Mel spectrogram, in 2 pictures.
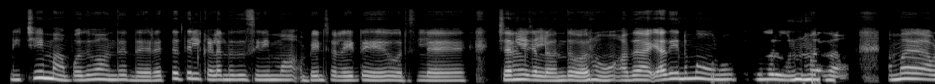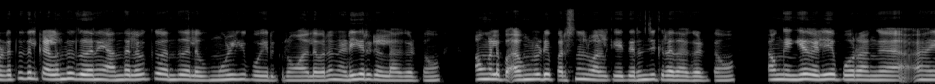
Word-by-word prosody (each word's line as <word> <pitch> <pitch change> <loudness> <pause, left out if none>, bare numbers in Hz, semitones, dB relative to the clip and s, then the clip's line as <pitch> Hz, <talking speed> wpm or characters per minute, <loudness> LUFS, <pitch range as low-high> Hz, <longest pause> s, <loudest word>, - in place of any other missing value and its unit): நிச்சயமா. 285 +3 +4
பொதுவா 215 +3 -1
வந்து 215 0 0
இந்த 190 -1 -4
"ரத்தத்தில் 255 +6 -2
கலந்தது 215 0 0
சினிமா" 210 0 -1
அப்டீன்னு 195 +1 -3
சொல்லிட்டு 195 0 -1 0.3
ஒரு 185 -1 -3
சில 190 -1 -6 0.7
சேனல்கள்ல 215 -3 +3
வந்து 190 +2 0
வரும். 190 0 +1
அத 195 +2 -1 0.3
அது 240 - +3
என்னமோ 270 +1 +3 0.2
100க்கு 230 0 -5
100 235 -1 +3
உண்மதான். 220 -3 +3 0.4
நம்ம 220 +3 +2 0.3
அப்டி 220 -1 -2
ரத்தத்தில் 265 +3 -3
கலந்தது 240 +2 +2
தானே! 225 0 +2
அந்த 215 +2 -1
அளவுக்கு 235 +3 -2
வந்து 225 0 -1
அதில 205 -2 0 0.2
மூழ்கி 230 +2 -1
போயிருக்குறோம். 190 -1 -5
அதுல 190 0 -2
வர 210 +3 -2
நடிகர்களாகட்டும், 195 -4 -1 0.4
அவுங்கள 240 0 +3
ப - - +2
அவுங்களுடைய 235 +2 +1
பர்ஸ்னல் 225 +4 -2
வாழ்க்கைய 200 -1 -2
தெரிஞ்சுக்கிறதாகட்டும், 195 -3 -2 0.4
அவுங்க 230 +1 +1
எங்கேயோ 235 +2 +4
வெளிய 230 +2 +4
போறாங்க. 210 -1 0 0.4
அ - - -2
215 Hz, 145 wpm, -23 LUFS, 195-230 Hz, 0.7 s, நிச்சயமா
